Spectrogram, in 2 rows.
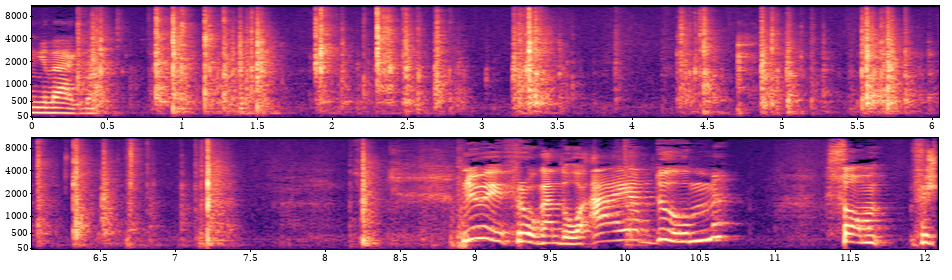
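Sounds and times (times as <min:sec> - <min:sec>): plastic cases clicking and clattering: 0:00.3 - 0:07.5, 0:08.2 - 0:08.5.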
